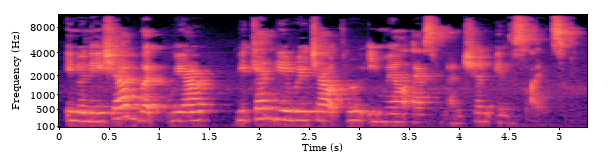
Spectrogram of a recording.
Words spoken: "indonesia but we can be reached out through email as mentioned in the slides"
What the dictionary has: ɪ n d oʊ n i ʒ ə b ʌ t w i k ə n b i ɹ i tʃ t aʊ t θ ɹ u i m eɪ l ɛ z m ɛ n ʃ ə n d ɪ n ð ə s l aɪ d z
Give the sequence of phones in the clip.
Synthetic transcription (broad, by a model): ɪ n d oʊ n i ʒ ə b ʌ t w i k ə n b i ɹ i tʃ aʊ t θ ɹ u i m eɪ l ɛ s m ɛ n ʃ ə n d ɪ n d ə s l aɪ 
